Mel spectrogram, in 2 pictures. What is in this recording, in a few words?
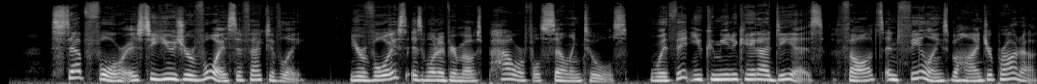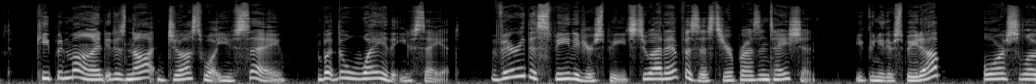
E-Learning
